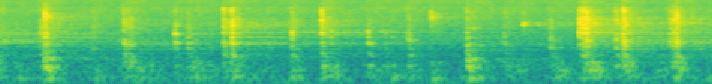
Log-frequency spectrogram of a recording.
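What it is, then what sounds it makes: Bamboo wooden keyboard typing. Fingertips type on a full-size bamboo wood computer keyboard with wooden keys, while the mouse is not touched. Soft, irregular clacks with short, dry decay have a hollow woody knock and a bright click on top, over a faint steady hiss.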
